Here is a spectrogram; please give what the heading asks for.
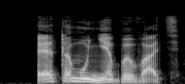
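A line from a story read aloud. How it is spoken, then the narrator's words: Angry declaration. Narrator (Russian): сердито объявила ее племянница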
